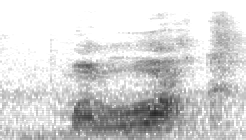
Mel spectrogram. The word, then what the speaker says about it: malak: King in English is pronounced malak. Malak in the ancient. Ma, la, ka.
